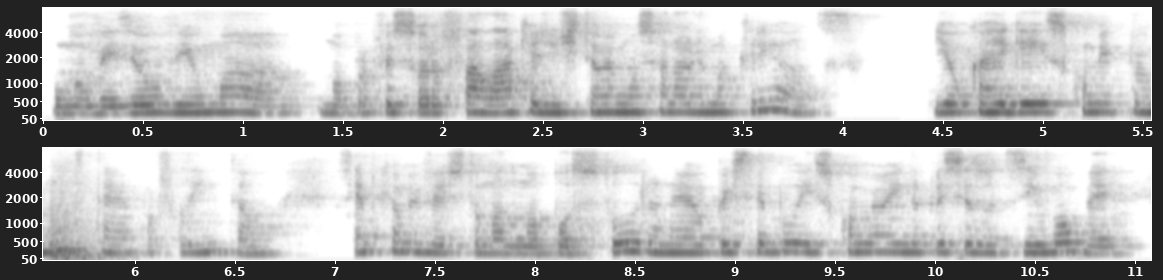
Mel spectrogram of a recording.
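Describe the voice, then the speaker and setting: A woman guest speaker explaining mindfulness in a lively way with personal examples, speaking on a video call. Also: medium pitch, fast talker. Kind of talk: explanatory talk in an online meeting. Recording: roomy, dull call audio.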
